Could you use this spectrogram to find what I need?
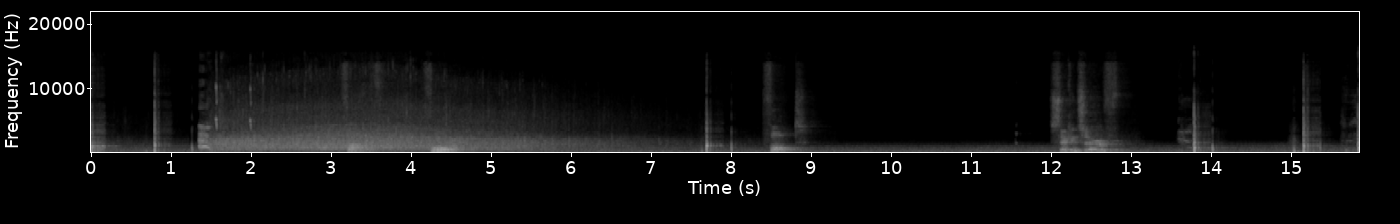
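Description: A tennis ball is struck sharply with a racket, again and again.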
